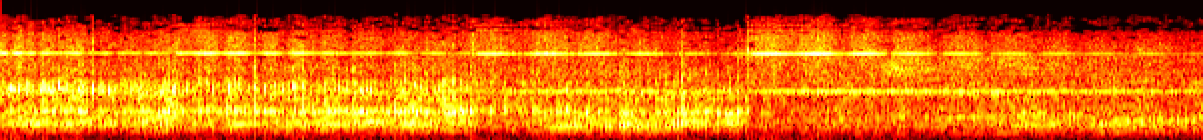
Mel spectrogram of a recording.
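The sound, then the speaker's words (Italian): Small bells struck by rolling spheres, released one after another, ring together in a loud, continuous metallic clatter with steady high tones, sounding simultaneously, the ringing shifting slightly in character partway through and carrying on to the end. “Ecco, diciamo che come si è sentito i campanelli sono suonati simultaneamente, cioè effettivamente il tempo di percorrenza dei vari spazi è uguale.”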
